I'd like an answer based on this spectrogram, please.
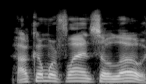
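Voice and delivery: loud high-pitched shout. Narrator reads a passenger's question in a low-flying helicopter, shouted. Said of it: "Shouted Rhino".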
